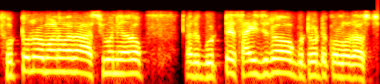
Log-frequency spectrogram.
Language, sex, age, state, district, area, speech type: Odia, male, 45-60, Odisha, Cuttack, urban, conversation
